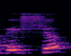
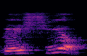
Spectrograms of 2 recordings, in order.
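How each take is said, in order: First: A full vowel follows the 'sh' sound. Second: The 'sh' sound joins straight onto 'y'. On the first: The speaker calls it wrong. "श को श आ जाएगा तो वो गलत उच्चारण" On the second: The speaker calls it right. "आधा श अधिक य"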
